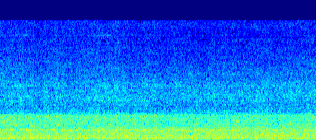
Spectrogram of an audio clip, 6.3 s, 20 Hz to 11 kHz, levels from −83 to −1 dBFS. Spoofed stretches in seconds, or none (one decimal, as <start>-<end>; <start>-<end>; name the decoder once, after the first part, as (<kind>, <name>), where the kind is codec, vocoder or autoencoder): 0.0-2.0 (vocoder, BigVGAN v2); 2.4-6.3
